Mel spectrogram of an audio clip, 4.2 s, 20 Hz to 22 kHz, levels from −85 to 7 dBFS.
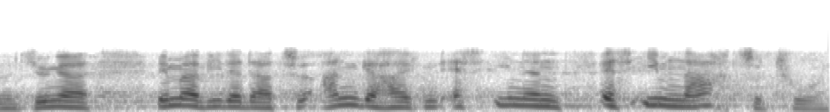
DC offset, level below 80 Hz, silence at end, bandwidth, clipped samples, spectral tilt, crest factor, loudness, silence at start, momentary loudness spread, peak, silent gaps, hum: under 0.1%; -72 dBFS; 0 s; 4.6 kHz; under 0.1%; -5.5 dB/octave; 18 dB; -30 LUFS; 0 s; 9 LU; -12 dBFS; none; none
